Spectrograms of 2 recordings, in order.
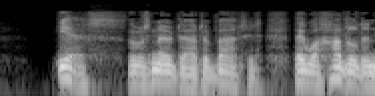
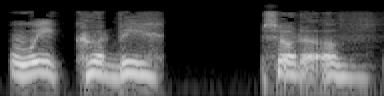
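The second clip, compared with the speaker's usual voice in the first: groping Simon; 7 semitones higher, slower than usual. A narrator's reading.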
